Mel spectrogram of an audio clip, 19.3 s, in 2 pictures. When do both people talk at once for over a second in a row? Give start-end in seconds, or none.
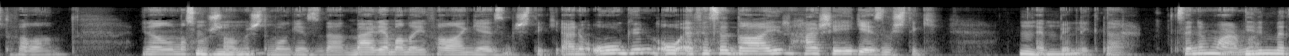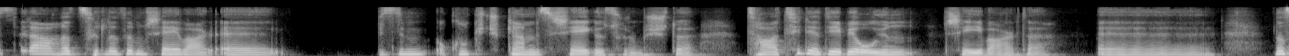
none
